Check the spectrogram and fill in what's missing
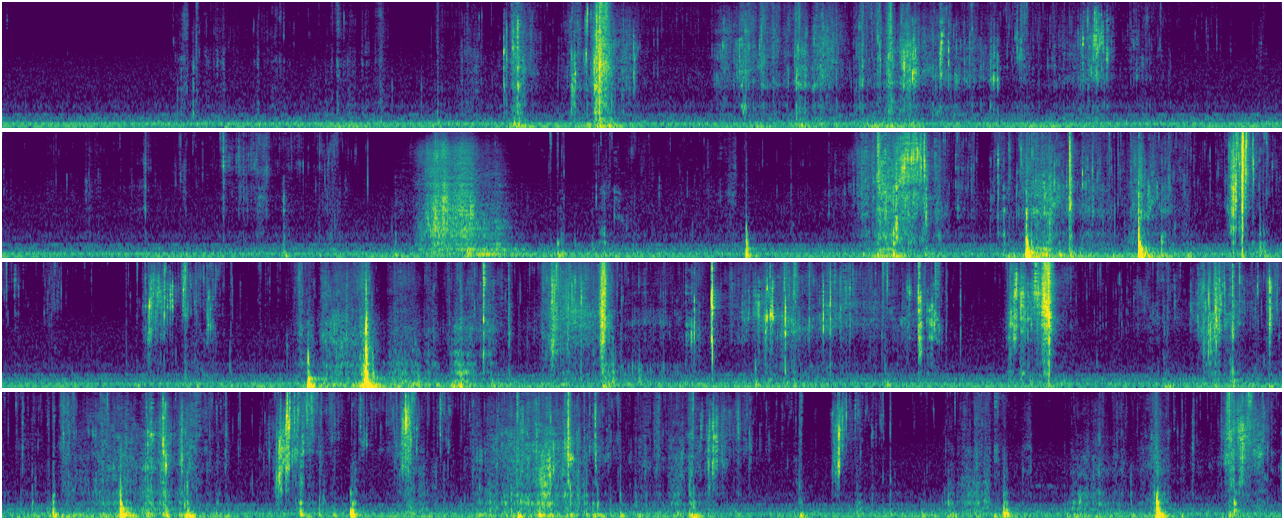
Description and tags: Blood Gush and Squelch
Sounds of blood/flesh being squeezed, gushing and squelching. Created by squeezing watermelon innards.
